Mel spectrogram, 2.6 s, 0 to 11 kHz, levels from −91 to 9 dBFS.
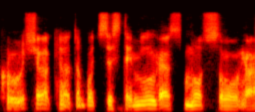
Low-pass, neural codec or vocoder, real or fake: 7.2 kHz; codec, 16 kHz, 1 kbps, FreqCodec, larger model; fake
